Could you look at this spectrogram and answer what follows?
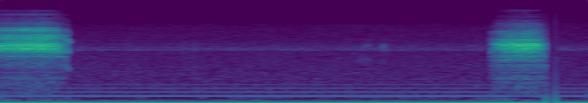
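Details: At a barn owl nest when the father arrives with food, two short rasping hiss-screeches about two seconds apart, with a low steady hum throughout.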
